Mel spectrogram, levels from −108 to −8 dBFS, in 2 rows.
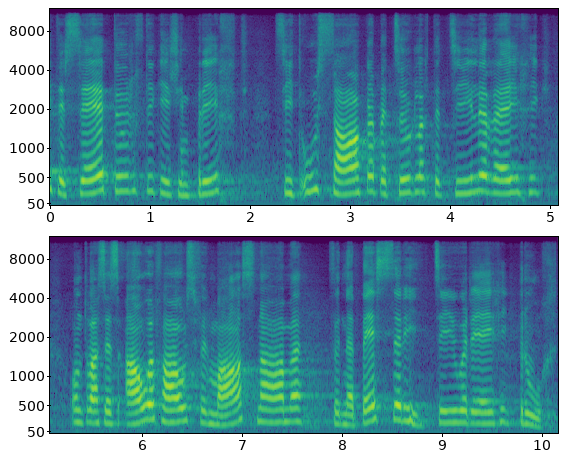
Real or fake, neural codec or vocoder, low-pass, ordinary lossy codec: fake; autoencoder, 48 kHz, 128 numbers a frame, DAC-VAE, trained on Japanese speech; 10.8 kHz; none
